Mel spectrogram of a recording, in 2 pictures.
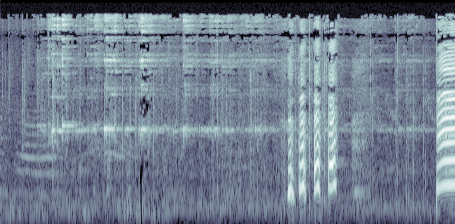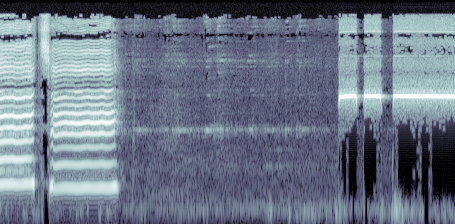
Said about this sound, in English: Whistling, Mum. Shout him or whistle him.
